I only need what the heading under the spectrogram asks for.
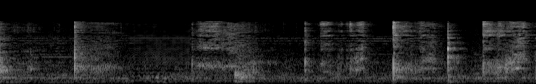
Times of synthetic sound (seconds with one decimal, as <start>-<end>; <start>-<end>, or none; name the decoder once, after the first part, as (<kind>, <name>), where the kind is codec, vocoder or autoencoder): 1.3-1.9 (vocoder, Vocos)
